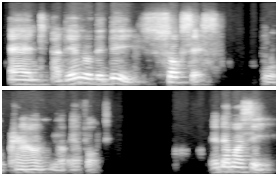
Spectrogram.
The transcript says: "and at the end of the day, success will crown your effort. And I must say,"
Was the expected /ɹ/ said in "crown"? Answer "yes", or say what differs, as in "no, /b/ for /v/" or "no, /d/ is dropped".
yes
